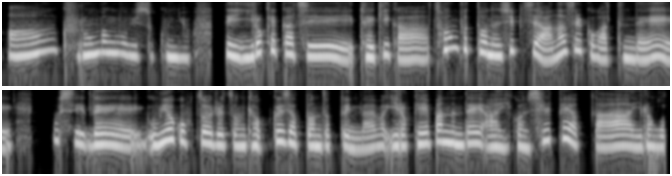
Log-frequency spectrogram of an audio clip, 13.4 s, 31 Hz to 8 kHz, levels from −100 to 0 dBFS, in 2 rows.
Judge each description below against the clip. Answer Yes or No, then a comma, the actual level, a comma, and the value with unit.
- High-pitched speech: Yes, high, 220 Hz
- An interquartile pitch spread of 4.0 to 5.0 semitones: Yes, average, 4.4 semitones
